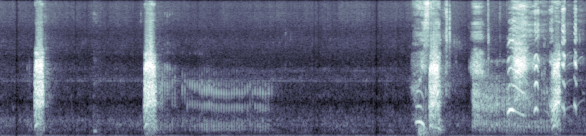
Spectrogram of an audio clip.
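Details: Chihuahua barking at Santa: two sharp, short barks about one and a half seconds apart, a quieter stretch with a faint tonal sound, then a dense flurry of yappy barks mixed with other noise near the end.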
